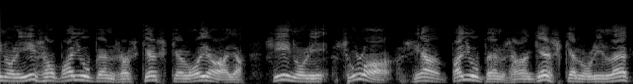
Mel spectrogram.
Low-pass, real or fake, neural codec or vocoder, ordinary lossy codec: 19.8 kHz; real; none; AAC, 24 kbps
